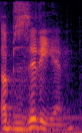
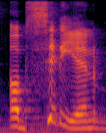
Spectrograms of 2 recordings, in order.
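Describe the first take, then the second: First: The middle consonant is a Z sound. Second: The middle consonant is an S sound. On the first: "I say it with a Z rather than an S" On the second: "it's pronounced obs obsidian"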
